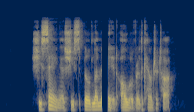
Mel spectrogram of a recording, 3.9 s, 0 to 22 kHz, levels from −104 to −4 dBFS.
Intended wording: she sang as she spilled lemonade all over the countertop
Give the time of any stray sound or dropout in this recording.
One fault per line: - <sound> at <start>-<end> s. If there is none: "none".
- dropout at 2.0-2.2 s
